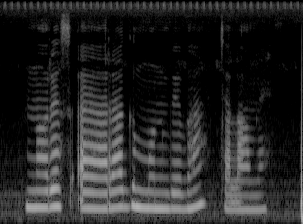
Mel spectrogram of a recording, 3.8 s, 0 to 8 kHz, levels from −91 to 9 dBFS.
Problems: constant background noise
